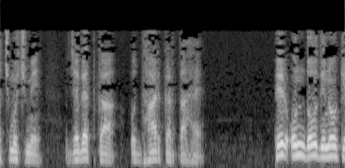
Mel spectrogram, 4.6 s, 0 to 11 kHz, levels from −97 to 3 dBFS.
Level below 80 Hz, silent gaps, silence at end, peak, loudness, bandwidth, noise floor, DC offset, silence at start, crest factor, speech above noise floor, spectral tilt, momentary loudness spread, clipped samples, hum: -52 dBFS; none; 0 s; -4 dBFS; -21 LUFS; 6.6 kHz; -62 dBFS; under 0.1%; 0 s; 18 dB; 43 dB; -6.5 dB/octave; 16 LU; under 0.1%; none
